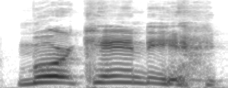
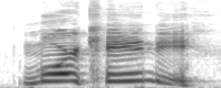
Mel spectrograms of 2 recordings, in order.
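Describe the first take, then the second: First: High, loud, drawn-out plea; choked cry. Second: Very high, loud comic squeal; exaggerated choked cry. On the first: A narrator's reading. Greg squeezed by the blob, choked cry. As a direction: cry out as if being strangled. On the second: Reader replaying strangled Greg for laughs, hammed-up squeal. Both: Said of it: "Greg choked".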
